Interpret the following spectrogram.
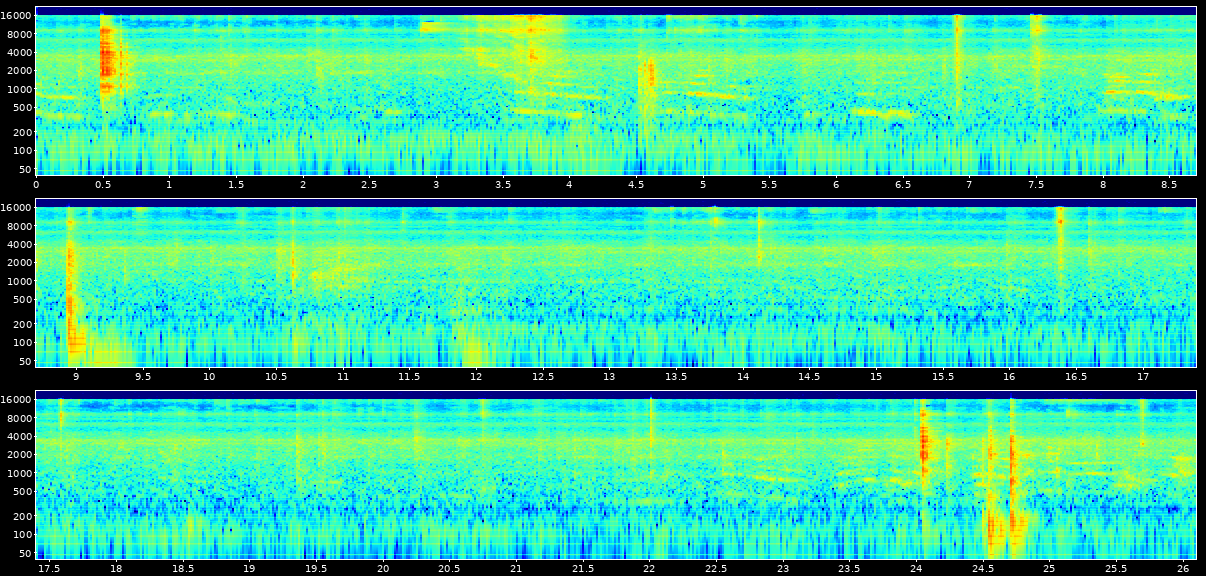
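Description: Occasional sharp clicks and knocks from small parts being handled on the plastic body of an electronic bathroom scale: one loud click about half a second in, another around nine seconds, and a quick cluster near the end. Faint voices in the background.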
